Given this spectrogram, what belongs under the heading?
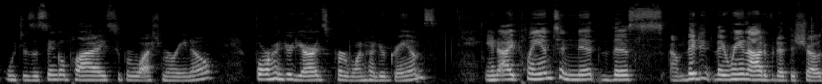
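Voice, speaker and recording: A woman hosting a knitting vlog, chatting casually about her shawls with frequent laughs and fillers. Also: medium pitch. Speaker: knitting podcast host. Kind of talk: casual chat showing knitted projects. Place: home.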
